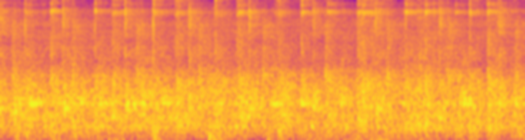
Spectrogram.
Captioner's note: ball ping pong hitting continues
